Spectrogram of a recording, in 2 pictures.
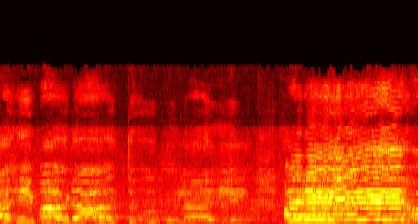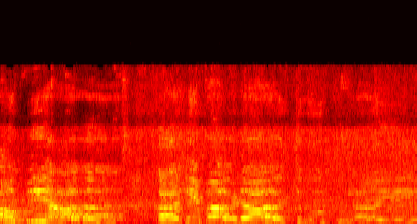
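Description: A woman singing a Bhojpuri folk song solo in practice, with pitch slides and ornaments. About three and a half seconds in she rises to a loud, sustained high note with a wavering vibrato, the loudest part.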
